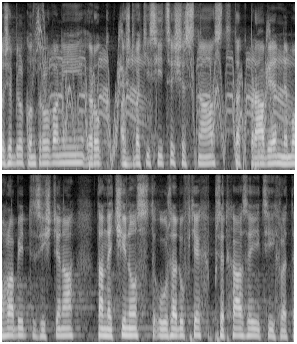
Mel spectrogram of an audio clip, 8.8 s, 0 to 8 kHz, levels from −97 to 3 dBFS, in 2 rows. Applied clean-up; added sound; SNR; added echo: none; Scratching (performance technique); 10 dB; none.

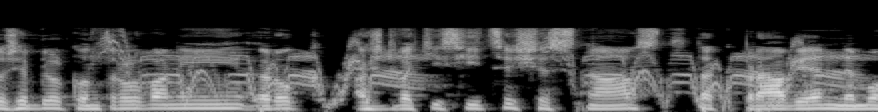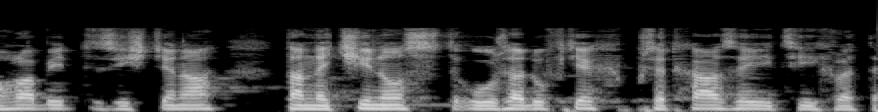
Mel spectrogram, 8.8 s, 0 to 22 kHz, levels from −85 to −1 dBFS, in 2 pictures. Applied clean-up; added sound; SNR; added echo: classical method Wiener filter.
